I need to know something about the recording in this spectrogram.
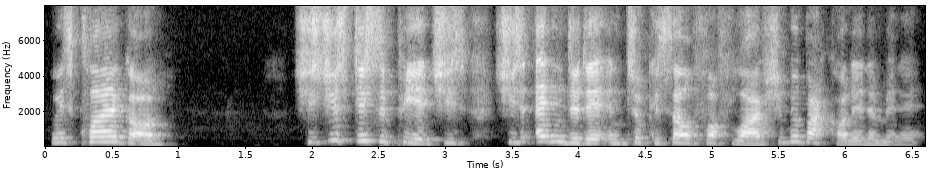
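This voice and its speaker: A woman's voice: on the high side, expressive, normal speed. A British woman hosting a live stream in a casual, chatty style. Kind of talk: casual chat.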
